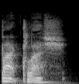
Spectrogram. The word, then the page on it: backlash: British English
